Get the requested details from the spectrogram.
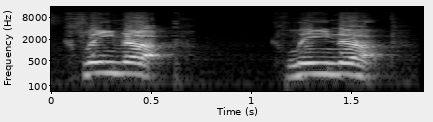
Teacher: the N in clean just leads to the up and you connect them by linking the end with up so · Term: linking sounds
